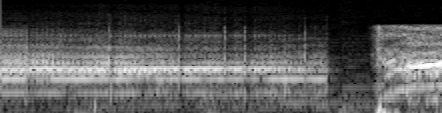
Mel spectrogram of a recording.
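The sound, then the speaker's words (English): The emergency buzzer from the video game Among Us: a loud, sustained, harsh tonal drone lasting over a second and a half, a brief pause, then a burst of sweeping, rising electronic tones. “It was the buzzer from Among Us.”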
